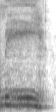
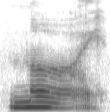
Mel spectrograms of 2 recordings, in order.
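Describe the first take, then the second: First: The word ends with an 'ee' vowel sound. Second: The word ends with an 'eye' vowel sound. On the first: The speaker calls it wrong. "Do not say me" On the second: The speaker calls it right. "this letter here in this word makes an I sound"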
